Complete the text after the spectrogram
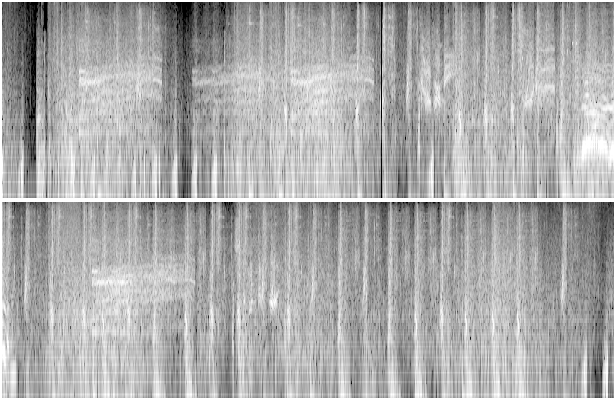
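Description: A knife slashes and clanks repeatedly.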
